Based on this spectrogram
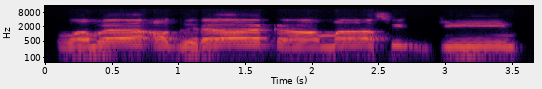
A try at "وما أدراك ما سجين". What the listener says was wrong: دال not ضاد. This وما أدراك not وما أض وما أد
